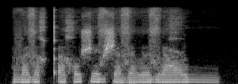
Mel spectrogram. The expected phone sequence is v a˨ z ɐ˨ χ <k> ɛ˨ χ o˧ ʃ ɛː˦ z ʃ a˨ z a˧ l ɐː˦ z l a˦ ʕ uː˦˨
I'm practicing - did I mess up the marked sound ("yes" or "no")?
yes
